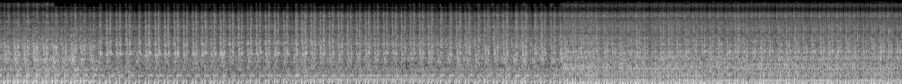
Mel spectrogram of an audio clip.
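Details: Old Ford loader backhoe, long unused, rapid uneven chuffing with irregular exhaust pops, idle wandering and dropping lower midway; mechanic suspects it isn't getting full gas flow, as a fuel line connection leaks gas badly; unconfirmed.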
